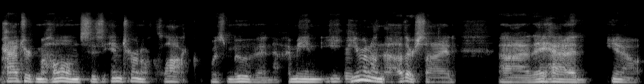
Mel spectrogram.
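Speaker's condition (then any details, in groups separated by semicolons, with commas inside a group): No condition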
